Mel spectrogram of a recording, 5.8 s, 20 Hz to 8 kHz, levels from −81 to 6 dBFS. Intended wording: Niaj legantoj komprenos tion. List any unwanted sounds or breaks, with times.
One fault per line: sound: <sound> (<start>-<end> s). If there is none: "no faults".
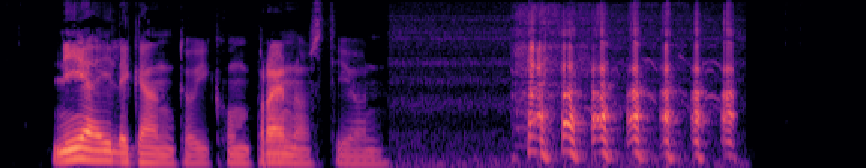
sound: laugh (3.4-4.9 s)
